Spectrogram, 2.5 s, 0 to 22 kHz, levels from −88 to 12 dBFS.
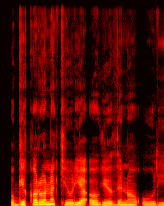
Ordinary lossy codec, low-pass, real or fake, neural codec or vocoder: none; none; fake; vocoder, 44.1 kHz, 128 mel bands every 512 samples, BigVGAN v2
